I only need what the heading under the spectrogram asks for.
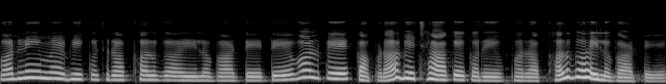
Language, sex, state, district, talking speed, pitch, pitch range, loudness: Bhojpuri, female, Uttar Pradesh, Gorakhpur, 155 wpm, 210 Hz, 180-255 Hz, -21 LUFS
